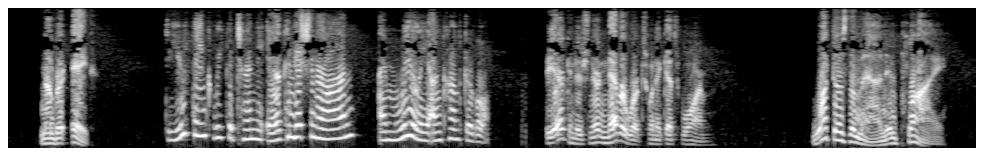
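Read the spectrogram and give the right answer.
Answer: Turning on the air conditioner won't help because it doesn't work when it's warm.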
